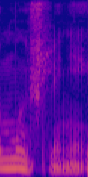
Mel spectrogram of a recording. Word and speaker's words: мышление: Он неправильно ставил ударение, новое мышление.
